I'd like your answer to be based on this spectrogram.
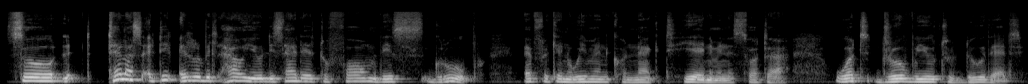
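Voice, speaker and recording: A man's voice: medium pitch, measured pace, mellow. A man hosting an interview show, chatting with his guest in an enthusiastic way. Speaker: host. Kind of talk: interview chat.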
